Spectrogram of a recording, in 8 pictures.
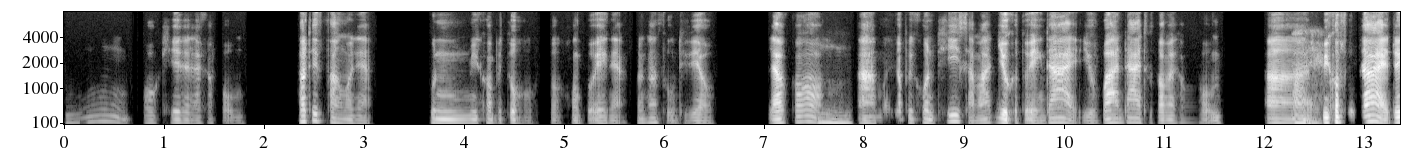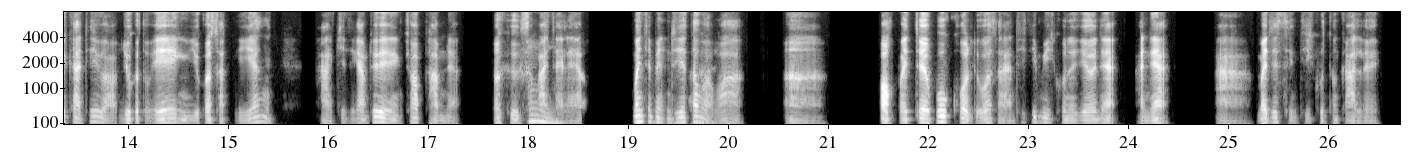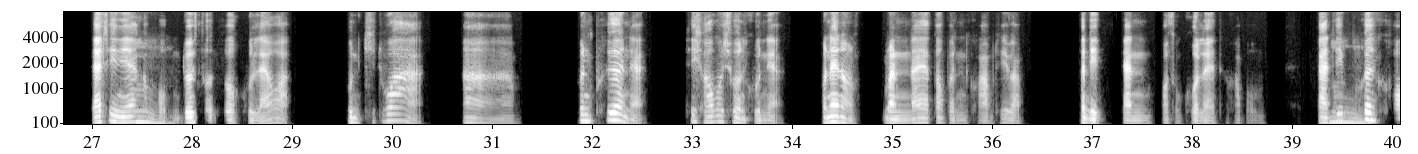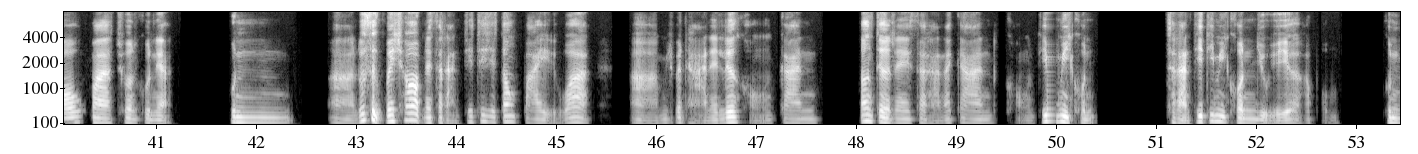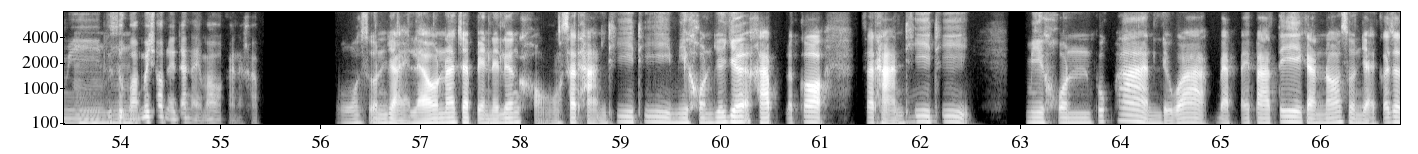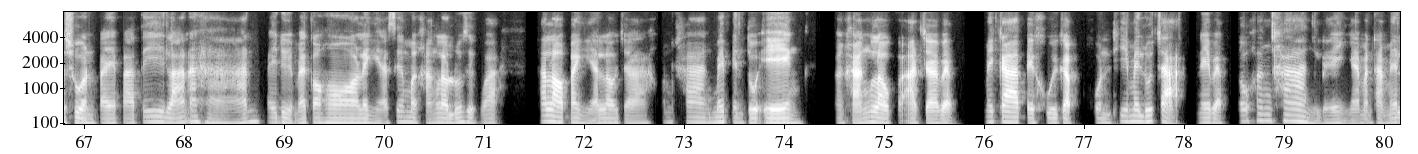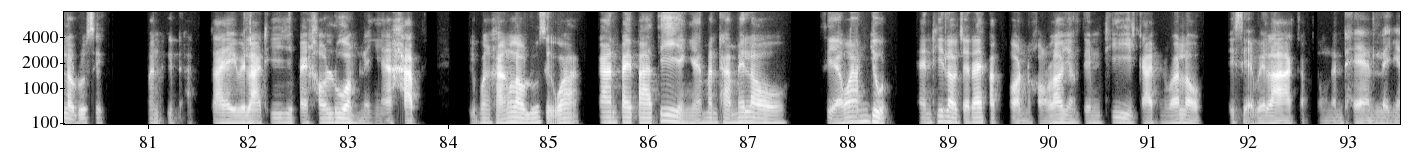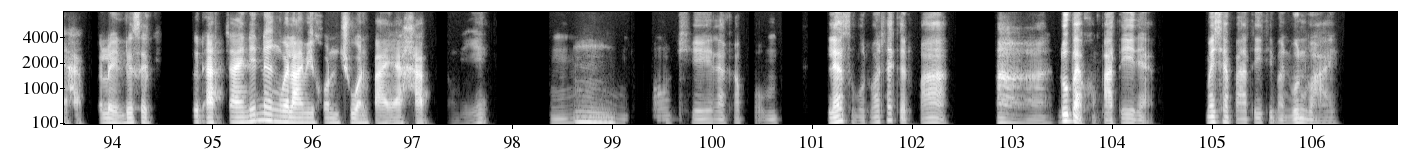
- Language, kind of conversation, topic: Thai, advice, ทำอย่างไรดีเมื่อฉันเครียดช่วงวันหยุดเพราะต้องไปงานเลี้ยงกับคนที่ไม่ชอบ?
- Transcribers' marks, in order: none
